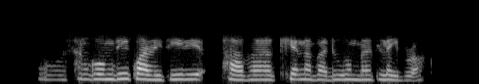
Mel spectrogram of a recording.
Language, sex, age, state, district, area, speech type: Manipuri, female, 45-60, Manipur, Churachandpur, urban, conversation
